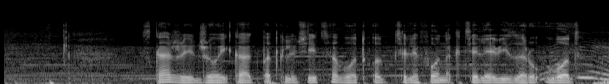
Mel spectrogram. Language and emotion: Russian, neutral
